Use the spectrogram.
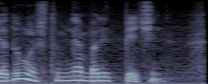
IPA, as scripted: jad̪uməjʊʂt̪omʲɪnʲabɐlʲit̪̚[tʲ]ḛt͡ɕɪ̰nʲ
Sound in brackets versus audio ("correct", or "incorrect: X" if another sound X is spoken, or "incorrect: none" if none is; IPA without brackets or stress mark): incorrect: pʲ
